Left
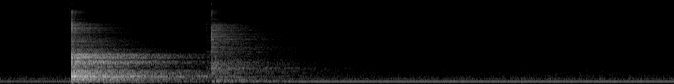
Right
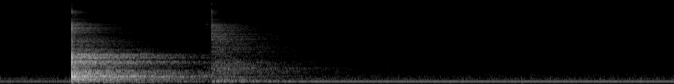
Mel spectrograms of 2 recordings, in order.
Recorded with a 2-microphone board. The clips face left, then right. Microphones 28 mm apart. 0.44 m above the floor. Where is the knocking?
10° right (ahead or behind), 0.6 m.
